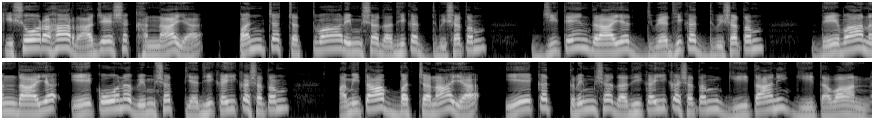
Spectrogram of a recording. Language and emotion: Sanskrit, neutral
